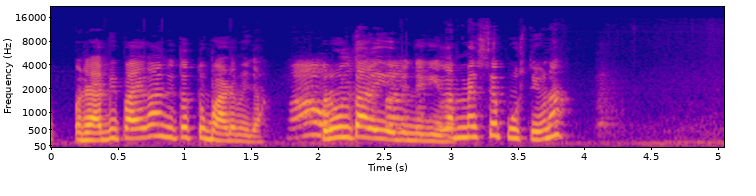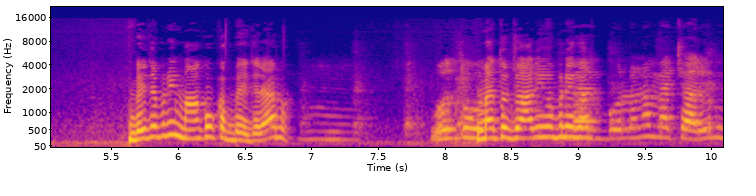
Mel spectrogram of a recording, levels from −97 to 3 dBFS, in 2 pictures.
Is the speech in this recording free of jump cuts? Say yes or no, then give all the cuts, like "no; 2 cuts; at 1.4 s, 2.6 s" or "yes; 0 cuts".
no; 1 cut; at 3.0 s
